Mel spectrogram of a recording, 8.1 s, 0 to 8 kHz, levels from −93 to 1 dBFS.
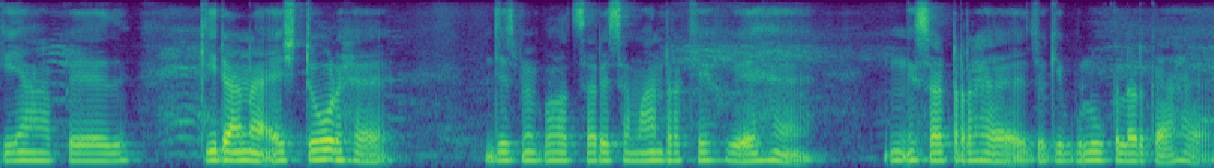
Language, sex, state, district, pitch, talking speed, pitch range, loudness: Hindi, male, Andhra Pradesh, Visakhapatnam, 145 Hz, 155 wpm, 140-150 Hz, -19 LUFS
